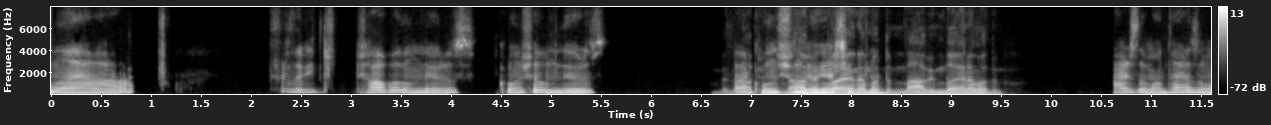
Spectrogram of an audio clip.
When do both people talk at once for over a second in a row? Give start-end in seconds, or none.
6.8-8.4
